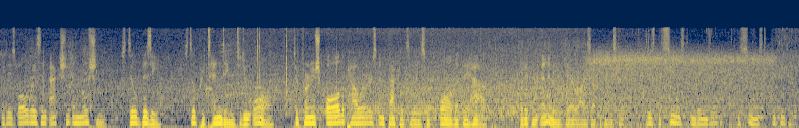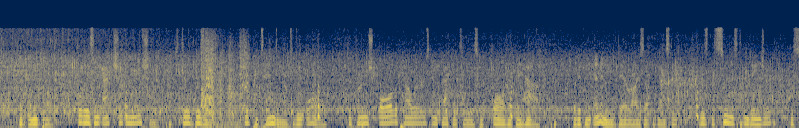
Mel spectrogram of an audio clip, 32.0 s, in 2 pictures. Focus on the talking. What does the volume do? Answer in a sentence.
The volume of the talking goes down.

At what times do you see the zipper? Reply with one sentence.
You can hear the zipper from 0.5 to 2.4 s and from 20.0 to 21.0 s.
